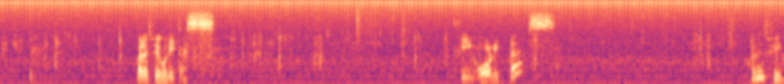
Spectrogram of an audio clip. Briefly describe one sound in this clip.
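Blocks crunch and crumble as they are broken, in short bursts.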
